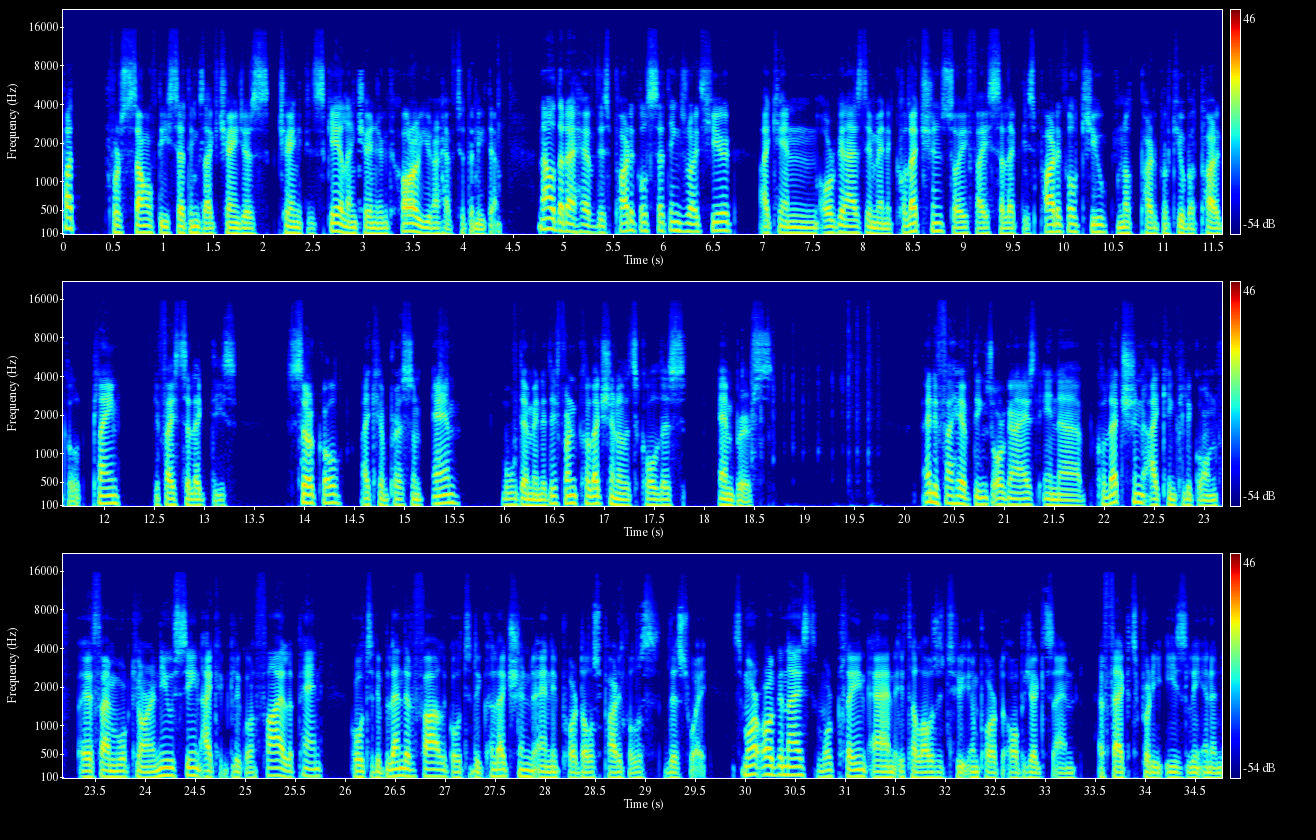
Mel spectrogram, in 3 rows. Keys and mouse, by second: 1.2 s, 2.2 s, 2.5 click, 2.9 r, 3.0 r, 3.2 drag, 4.0 shift+middle drag, 4.4 space, 5.3 click, 8.3 shift+middle click, 8.5 space, 9.0 click, 9.6 g, 10.0 click, 11.3 g, 14.0 shift+click, 15.4 m, 19.7 Return, 27.3 shift+middle drag, 28.6 shift+middle click, 28.8 space, 30.6-31.2 middle drag, 31.8 shift+middle click, 32.2-32.7 middle drag, 33.6-34.7 middle drag.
